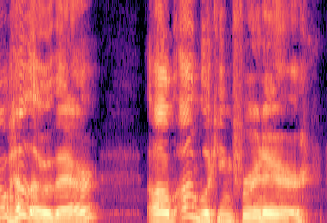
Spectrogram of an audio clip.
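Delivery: swooping, sing-song character voice with swinging pitch. Retelling a commercial where Mister Burns seeks an heir: Mister Burns voice. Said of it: "he walks out into the grass like".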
